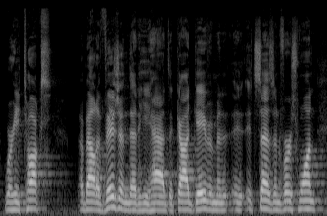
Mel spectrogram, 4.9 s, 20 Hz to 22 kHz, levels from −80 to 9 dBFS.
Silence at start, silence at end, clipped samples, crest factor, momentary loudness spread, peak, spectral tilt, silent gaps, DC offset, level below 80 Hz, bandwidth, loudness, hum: 0.1 s; 0 s; under 0.1%; 18 dB; 9 LU; -2 dBFS; -6 dB/octave; none; under 0.1%; -58 dBFS; 19 kHz; -20 LUFS; none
